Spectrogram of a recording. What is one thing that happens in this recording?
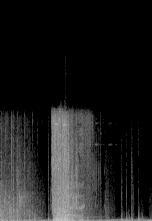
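A loud blast booms and rumbles away.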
